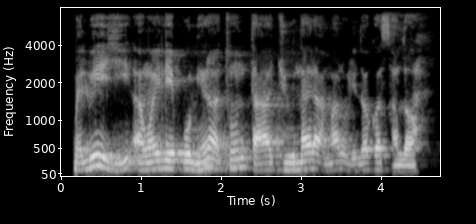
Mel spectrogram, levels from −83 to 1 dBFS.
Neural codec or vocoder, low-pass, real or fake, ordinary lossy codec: none; 7.2 kHz; real; none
